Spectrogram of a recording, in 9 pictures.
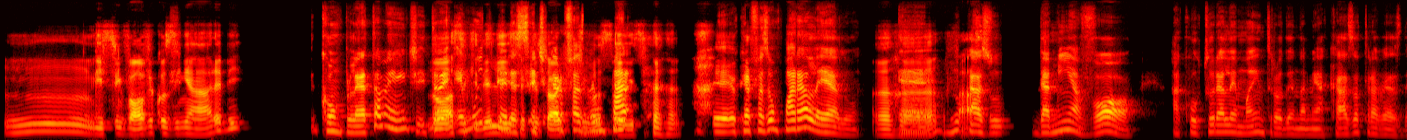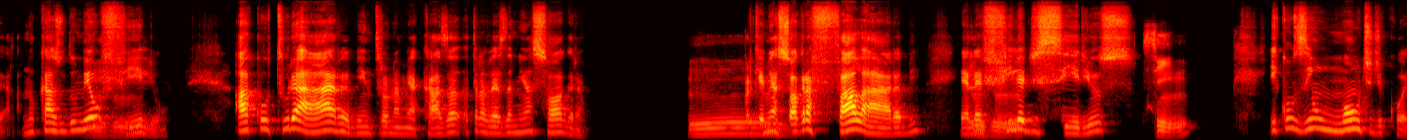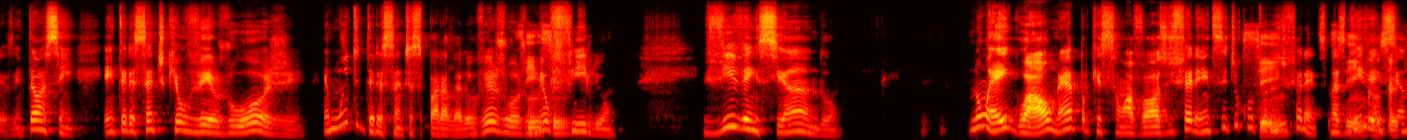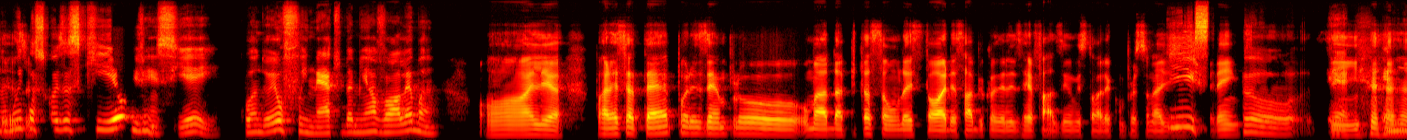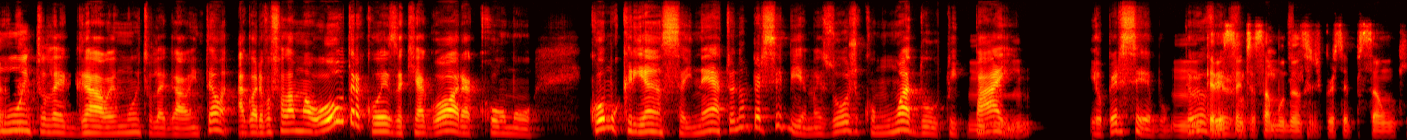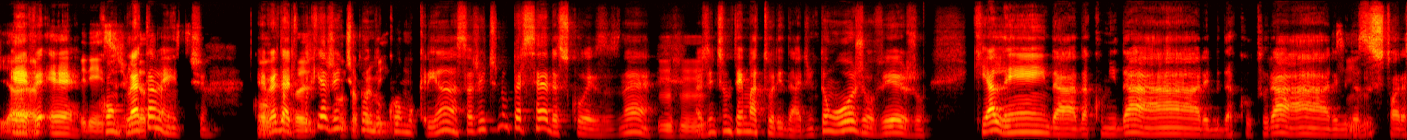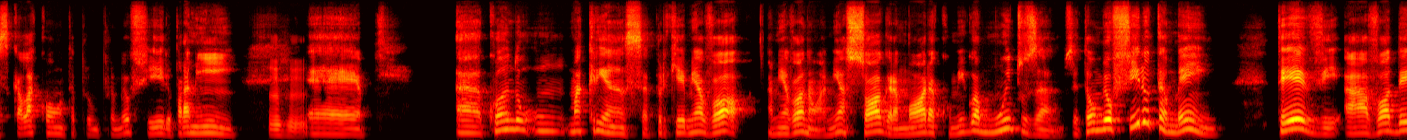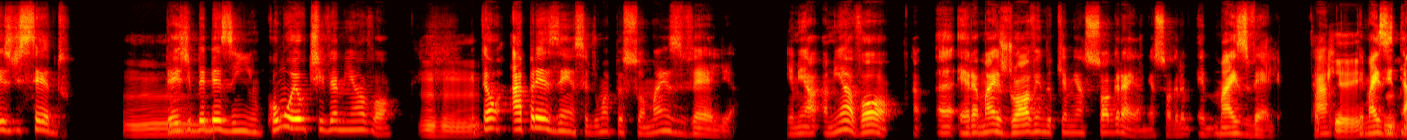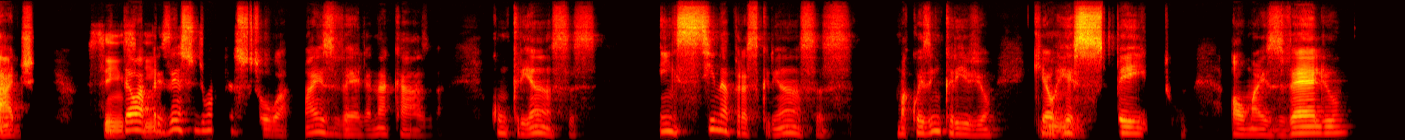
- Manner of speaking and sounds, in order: other background noise; chuckle; chuckle; other noise
- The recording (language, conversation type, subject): Portuguese, podcast, O que muda na convivência quando avós passam a viver com filhos e netos?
